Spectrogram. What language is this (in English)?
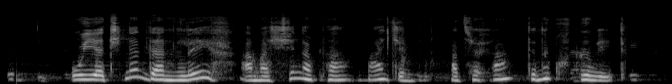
Abkhazian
